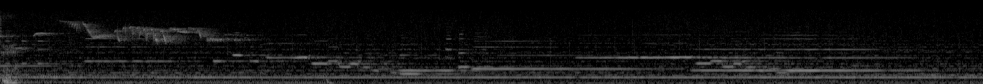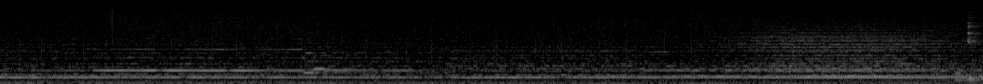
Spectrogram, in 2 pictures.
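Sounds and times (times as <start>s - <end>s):
small bird chirping in a large hickory tree overlooking a square: 0.0s - 2.6s
thin whistled tones sliding downward: 0.0s - 19.6s.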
